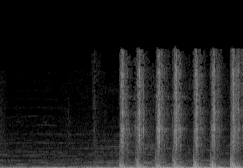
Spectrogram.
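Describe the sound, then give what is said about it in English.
Rapid, insistent knocking on a front door at night: a quick series of sharp, evenly spaced raps that starts abruptly after a quiet stretch of low hum. “Don't you ever knock on my door like that in the middle of the night again.”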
